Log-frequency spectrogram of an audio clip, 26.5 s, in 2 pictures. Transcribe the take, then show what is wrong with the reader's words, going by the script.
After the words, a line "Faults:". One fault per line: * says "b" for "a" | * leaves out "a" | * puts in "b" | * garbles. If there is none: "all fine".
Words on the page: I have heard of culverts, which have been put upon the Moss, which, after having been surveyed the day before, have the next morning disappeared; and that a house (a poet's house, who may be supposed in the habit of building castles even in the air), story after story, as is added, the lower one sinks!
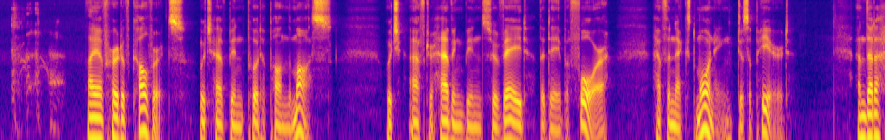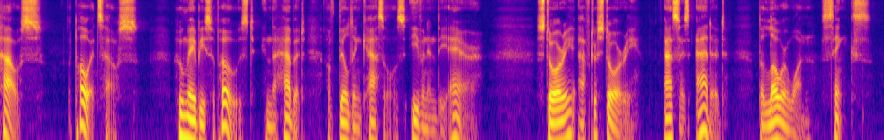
I have heard of culverts, which have been put upon the Moss, which, after having been surveyed the day before, have the next morning disappeared; and that a house (a poet's house, who may be supposed in the habit of building castles even in the air), story after story, as is added, the lower one sinks!
Faults:
all fine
